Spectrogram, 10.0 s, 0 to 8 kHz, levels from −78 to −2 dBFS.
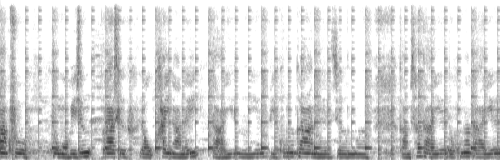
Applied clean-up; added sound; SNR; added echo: none; Keyboard (musical); 8 dB; reverberation time 0.2 s.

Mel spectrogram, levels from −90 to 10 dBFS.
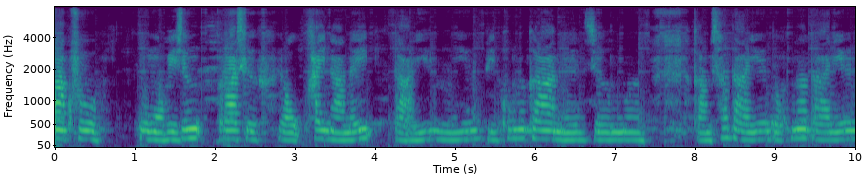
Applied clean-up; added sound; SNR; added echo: neural separator model SepFormer DNS4.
